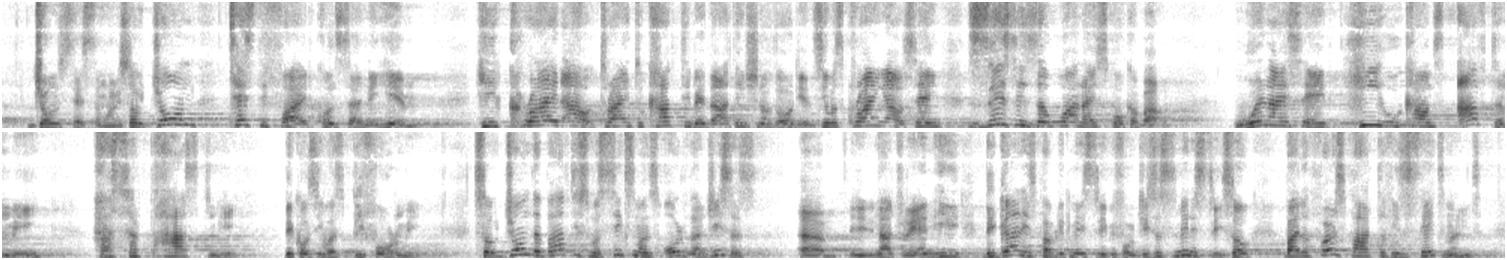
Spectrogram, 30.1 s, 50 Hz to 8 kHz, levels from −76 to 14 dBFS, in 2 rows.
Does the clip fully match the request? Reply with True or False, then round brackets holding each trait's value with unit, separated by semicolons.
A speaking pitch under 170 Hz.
False (210 Hz)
